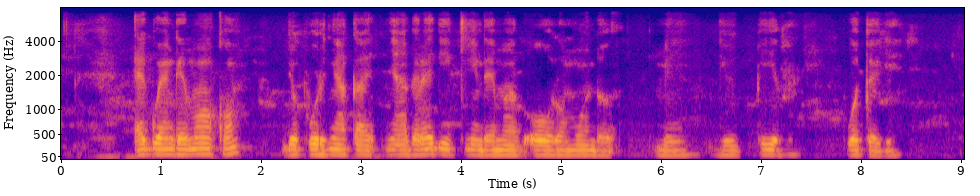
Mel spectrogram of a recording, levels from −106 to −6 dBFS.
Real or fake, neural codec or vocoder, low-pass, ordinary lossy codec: fake; codec, 16 kHz, 6 kbps, DAC; 7.2 kHz; none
